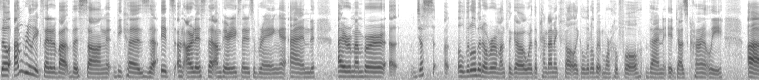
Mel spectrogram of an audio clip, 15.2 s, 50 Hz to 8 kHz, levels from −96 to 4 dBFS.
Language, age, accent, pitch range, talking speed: English, 20-39, American, 155-180 Hz, 170 wpm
